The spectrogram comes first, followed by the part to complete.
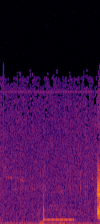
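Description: A smartphone on speaker playing its outgoing-call tone: one steady beep lasting a bit over half a second, about a second in.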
